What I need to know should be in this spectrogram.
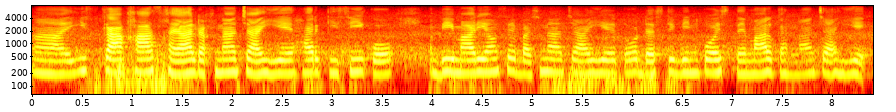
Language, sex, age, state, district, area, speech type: Urdu, female, 60+, Telangana, Hyderabad, urban, spontaneous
